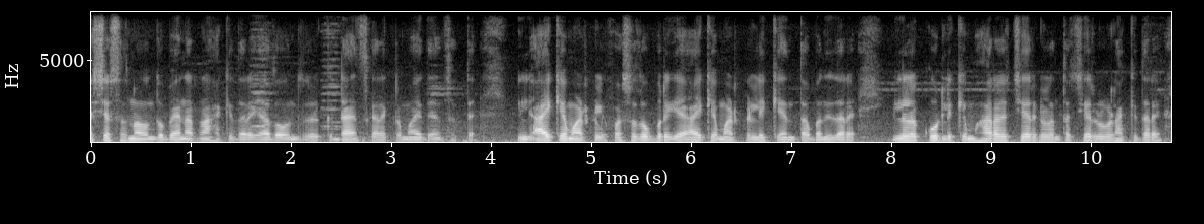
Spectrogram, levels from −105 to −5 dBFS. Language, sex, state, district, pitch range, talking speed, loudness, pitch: Kannada, male, Karnataka, Raichur, 115-130 Hz, 130 wpm, -23 LUFS, 120 Hz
